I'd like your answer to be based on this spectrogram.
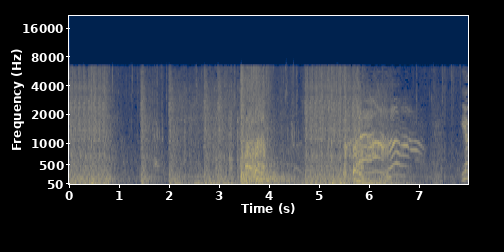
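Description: Gunfire in a futuristic shooter video game comes in bursts of dense automatic shots over busy game sound, mixed with shouted character voice lines and a brief warbling electronic effect near the end.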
